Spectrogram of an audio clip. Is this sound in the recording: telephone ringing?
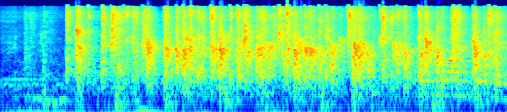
no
